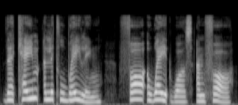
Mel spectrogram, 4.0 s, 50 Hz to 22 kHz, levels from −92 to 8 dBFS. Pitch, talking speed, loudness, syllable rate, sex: 240 Hz, 165 wpm, -16 LUFS, 4.3 syllables/s, female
